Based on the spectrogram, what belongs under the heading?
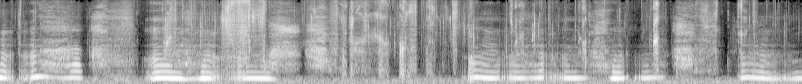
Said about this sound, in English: Wow, you're still panting. I think you enjoyed that, didn't you?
